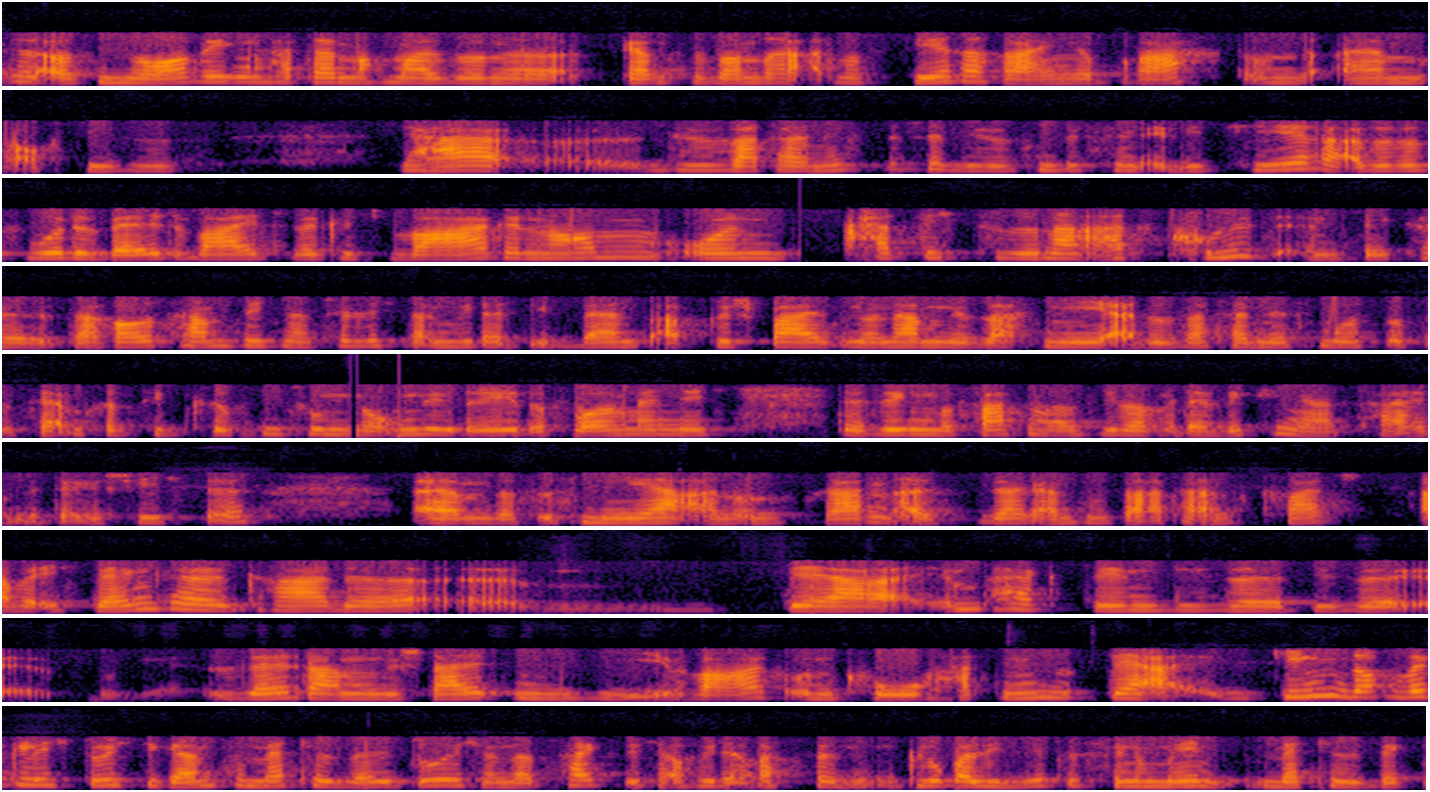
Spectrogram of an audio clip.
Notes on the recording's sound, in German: stand uns im Telefoninterview Rede und Antwort.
